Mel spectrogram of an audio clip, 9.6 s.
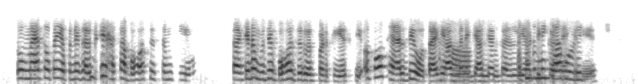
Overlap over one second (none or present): present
